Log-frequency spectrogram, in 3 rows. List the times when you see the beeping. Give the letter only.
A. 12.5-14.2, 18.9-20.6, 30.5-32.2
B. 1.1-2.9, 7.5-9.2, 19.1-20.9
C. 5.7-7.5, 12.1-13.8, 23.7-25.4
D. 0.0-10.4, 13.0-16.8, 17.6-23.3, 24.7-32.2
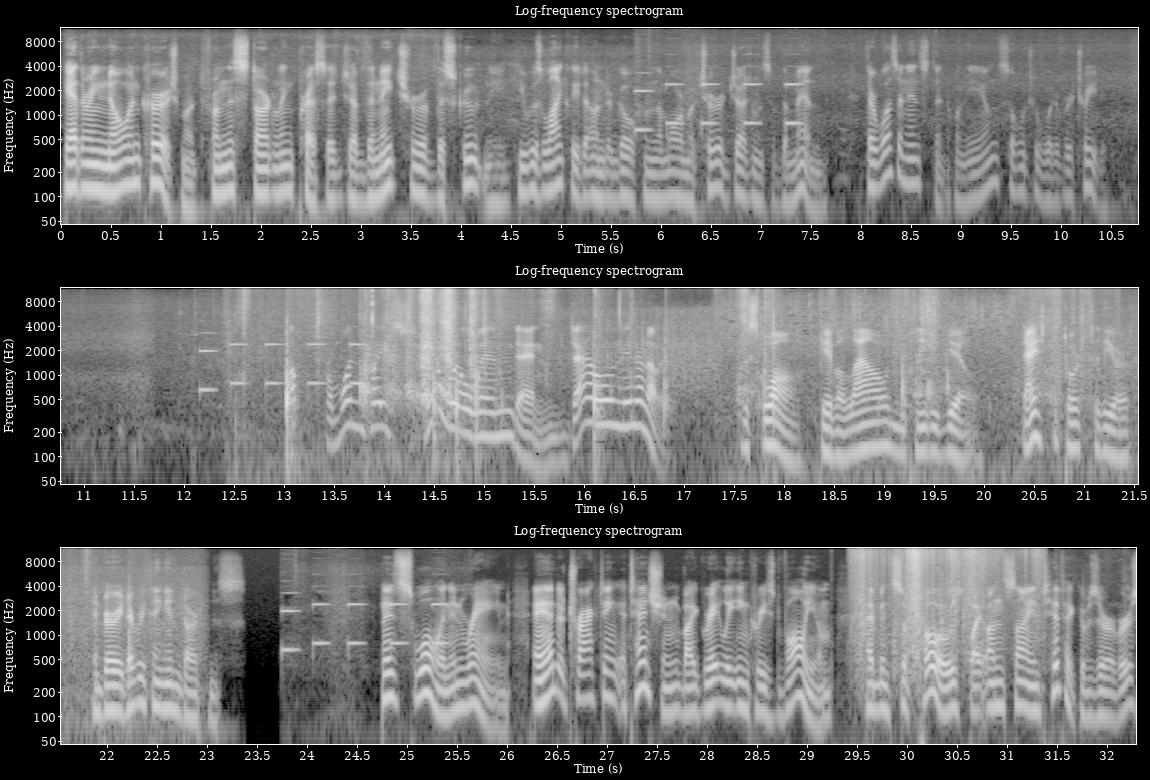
C.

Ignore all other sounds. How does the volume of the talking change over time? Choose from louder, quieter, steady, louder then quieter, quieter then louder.
quieter then louder.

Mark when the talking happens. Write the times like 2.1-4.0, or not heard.
0.0-10.4, 13.0-16.8, 17.6-23.3, 24.7-32.2.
